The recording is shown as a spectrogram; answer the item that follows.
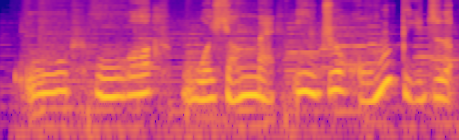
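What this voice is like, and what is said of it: Soft, quiet, stammering voice. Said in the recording (Chinese): “小声地说”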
